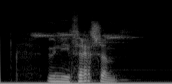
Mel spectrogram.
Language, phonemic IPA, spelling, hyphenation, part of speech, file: Dutch, /ˌy.niˈvɛr.zʏm/, universum, uni‧ver‧sum, noun, Nl-universum.ogg
- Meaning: universe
